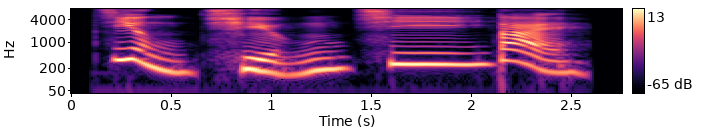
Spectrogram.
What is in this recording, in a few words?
"jing4qing3qi1dai4", chinese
